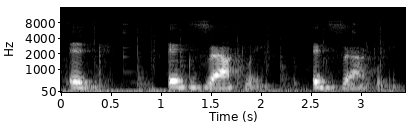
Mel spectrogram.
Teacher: a gente não fala exactly com um som de c mas a gente usa um som de g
